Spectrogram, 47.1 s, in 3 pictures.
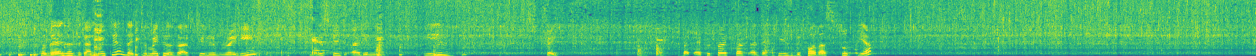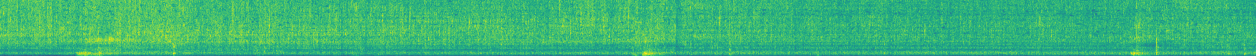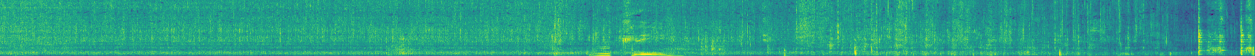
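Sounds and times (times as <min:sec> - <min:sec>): sauce sizzling in a pot: 0:00.0 - 0:47.0
wooden spoon scraping a pot: 0:03.2 - 0:06.4, 0:40.1 - 0:47.0.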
